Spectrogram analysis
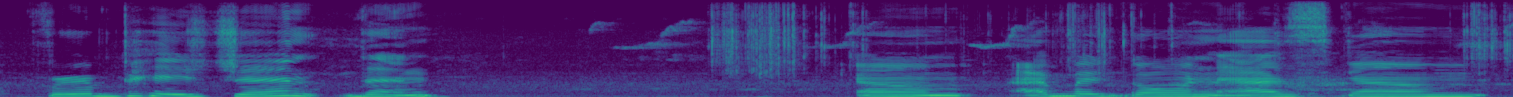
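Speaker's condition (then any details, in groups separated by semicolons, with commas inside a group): Muscular dystrophy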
